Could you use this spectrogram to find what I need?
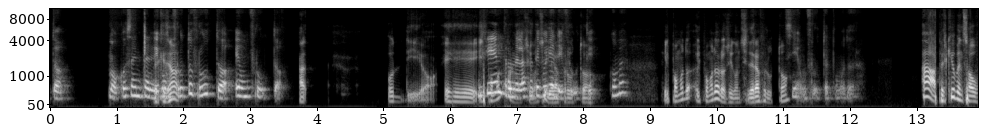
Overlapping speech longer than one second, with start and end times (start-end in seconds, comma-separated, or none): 6.4-8.3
